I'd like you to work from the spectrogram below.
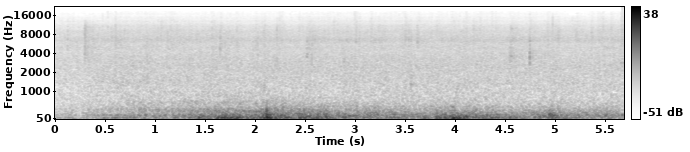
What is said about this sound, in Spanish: La lluvia no para y los rayos y truenos tampoco.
